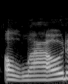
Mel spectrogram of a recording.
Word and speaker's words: Aloud: It's called That's Allowed, and it's spelled A-L-O-U-D.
